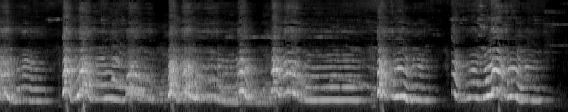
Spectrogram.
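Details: Doberman Pinschers howling together, set off by an air horn sound effect; layered wavering howls with strong harmonics, sliding down and rising, in several bursts of one to two seconds separated by brief breaths and clicks.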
